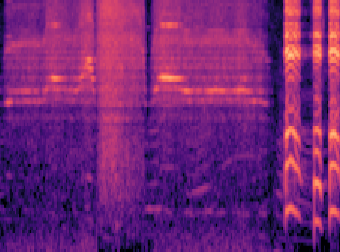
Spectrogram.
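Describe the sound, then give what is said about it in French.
A plastic toy chicken, part of a set of instruments made from recycled materials, gives a long, wheezy squeaking drone, then three loud, sharp squawks in quick succession near the end, honking like a goose. “Un petit poulet en plastique, voilà, tout un instrumentarium qui est fait vraiment à partir de récup.”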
